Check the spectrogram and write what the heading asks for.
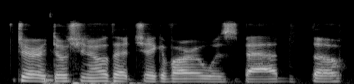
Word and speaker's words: Che Guevara: In che Guevara.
